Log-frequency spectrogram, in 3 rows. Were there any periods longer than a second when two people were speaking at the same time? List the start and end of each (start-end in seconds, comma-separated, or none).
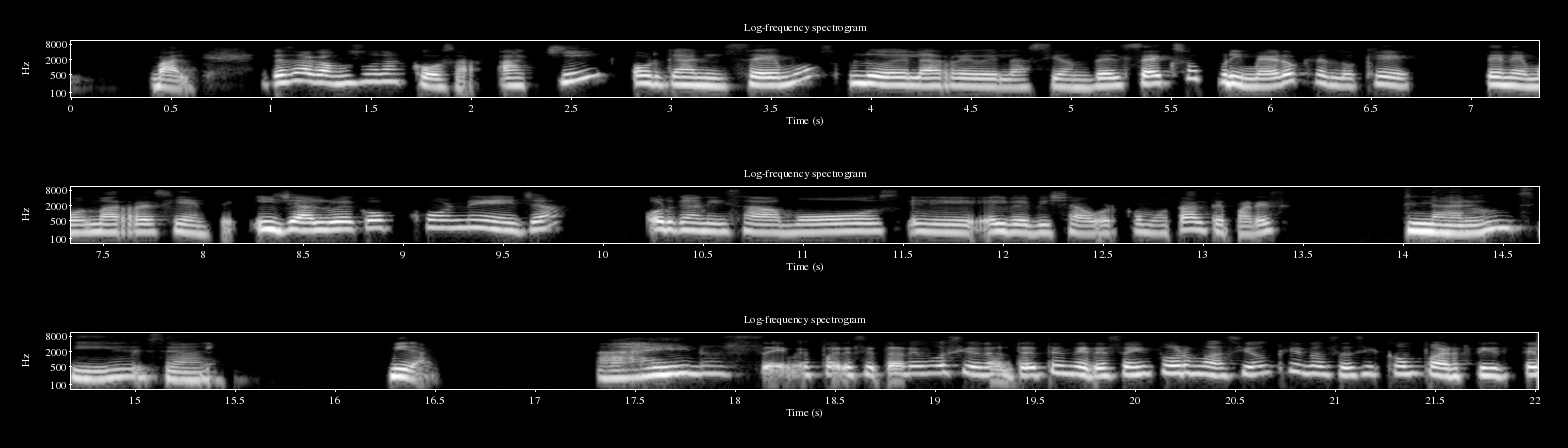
none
